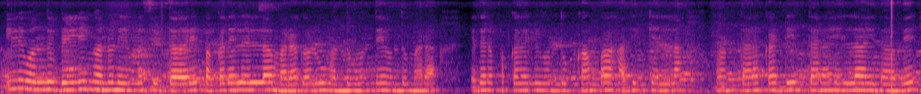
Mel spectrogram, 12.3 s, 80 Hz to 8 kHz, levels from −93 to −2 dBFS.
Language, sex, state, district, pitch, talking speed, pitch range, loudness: Kannada, female, Karnataka, Mysore, 215 Hz, 105 wpm, 205-225 Hz, -29 LUFS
